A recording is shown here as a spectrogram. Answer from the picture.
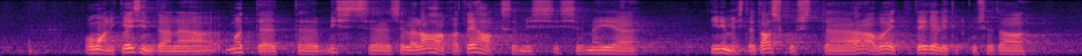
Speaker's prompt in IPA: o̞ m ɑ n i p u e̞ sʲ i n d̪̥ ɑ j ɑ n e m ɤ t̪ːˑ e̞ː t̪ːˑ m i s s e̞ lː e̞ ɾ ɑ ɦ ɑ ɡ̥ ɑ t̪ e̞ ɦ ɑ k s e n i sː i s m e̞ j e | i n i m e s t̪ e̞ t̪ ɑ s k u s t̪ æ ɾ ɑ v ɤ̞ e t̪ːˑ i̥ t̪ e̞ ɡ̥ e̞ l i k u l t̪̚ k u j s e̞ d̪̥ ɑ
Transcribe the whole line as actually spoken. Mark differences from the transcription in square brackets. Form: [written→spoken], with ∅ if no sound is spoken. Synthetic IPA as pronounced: o̞ m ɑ n i [p→k] u e̞ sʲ i n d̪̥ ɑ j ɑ n e m ɤ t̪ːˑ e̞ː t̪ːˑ m i s s e̞ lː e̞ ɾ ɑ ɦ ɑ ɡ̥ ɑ t̪ e̞ ɦ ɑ k s e [n→m] i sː i s m e̞ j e | i n i m e s t̪ e̞ t̪ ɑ s k u s t̪ æ ɾ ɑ v ɤ̞ e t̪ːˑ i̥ t̪ e̞ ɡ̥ e̞ l i k u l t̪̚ k u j s e̞ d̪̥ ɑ

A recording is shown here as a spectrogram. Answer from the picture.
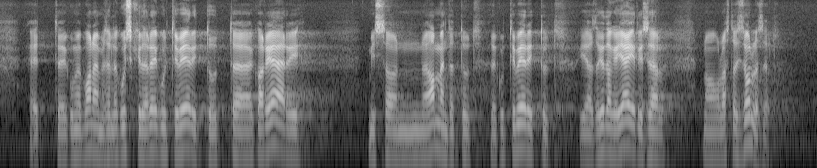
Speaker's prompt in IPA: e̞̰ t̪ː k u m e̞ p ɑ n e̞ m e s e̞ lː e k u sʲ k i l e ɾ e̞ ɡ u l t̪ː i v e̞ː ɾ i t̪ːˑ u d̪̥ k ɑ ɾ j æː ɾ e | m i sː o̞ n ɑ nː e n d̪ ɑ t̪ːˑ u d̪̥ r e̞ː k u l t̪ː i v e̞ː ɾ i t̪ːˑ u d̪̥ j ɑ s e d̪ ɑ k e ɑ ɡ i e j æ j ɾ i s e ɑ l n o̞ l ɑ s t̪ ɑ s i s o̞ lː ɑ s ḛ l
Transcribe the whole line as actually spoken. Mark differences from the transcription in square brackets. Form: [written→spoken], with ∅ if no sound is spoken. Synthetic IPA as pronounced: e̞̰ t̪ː k u m e̞ p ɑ n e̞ m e s e̞ lː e k u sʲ k i l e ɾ e̞ [ɡ→k] u l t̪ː i v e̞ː ɾ i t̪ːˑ u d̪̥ k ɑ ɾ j æː ɾ [e→i] | m i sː o̞ n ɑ [nː→mː] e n d̪ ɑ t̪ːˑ u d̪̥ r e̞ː k u l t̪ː i v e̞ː ɾ i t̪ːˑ u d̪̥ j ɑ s e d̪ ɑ k e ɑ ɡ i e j æ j ɾ i s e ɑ l n o̞ l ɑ s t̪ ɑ s i s o̞ lː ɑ s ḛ l

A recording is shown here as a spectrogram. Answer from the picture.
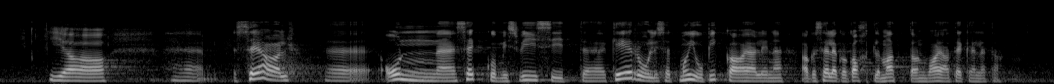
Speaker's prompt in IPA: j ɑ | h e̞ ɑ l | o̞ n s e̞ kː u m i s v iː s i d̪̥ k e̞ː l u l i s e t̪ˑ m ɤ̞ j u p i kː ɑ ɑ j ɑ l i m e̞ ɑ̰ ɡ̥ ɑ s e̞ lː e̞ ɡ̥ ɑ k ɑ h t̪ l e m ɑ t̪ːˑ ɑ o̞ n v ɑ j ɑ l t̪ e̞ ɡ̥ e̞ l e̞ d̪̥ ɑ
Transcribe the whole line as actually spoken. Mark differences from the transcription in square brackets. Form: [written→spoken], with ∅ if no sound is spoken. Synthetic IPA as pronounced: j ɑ | [h→s] e̞ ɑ l | o̞ n s e̞ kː u m i s v iː s i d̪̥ k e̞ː [l→ɾ] u l i s e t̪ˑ m ɤ̞ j u p i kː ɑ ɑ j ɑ l i [m→n] e̞ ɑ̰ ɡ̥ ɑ s e̞ lː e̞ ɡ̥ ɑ k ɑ h t̪ l e m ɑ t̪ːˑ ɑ o̞ n v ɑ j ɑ [l→∅] t̪ e̞ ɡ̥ e̞ l e̞ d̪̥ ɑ

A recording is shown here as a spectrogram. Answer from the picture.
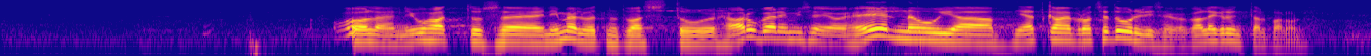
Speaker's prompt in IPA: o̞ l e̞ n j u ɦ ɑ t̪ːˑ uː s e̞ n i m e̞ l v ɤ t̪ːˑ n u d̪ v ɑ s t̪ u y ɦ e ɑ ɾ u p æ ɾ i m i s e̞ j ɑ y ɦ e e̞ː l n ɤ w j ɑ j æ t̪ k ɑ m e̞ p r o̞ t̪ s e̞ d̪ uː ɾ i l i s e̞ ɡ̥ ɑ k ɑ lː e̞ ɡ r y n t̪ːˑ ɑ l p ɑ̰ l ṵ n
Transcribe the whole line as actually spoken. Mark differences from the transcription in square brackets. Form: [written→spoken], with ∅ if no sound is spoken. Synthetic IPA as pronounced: o̞ l e̞ n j u ɦ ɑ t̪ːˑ [uː→u] s e̞ n i m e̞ l v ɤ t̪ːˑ n u d̪ v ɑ s t̪ u y ɦ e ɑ ɾ u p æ ɾ i m i s e̞ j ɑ y ɦ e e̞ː l n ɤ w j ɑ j æ t̪ k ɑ m e̞ p r o̞ t̪ s e̞ d̪ uː ɾ i l i s e̞ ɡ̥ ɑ k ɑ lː e̞ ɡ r y n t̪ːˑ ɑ l p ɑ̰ l ṵ n

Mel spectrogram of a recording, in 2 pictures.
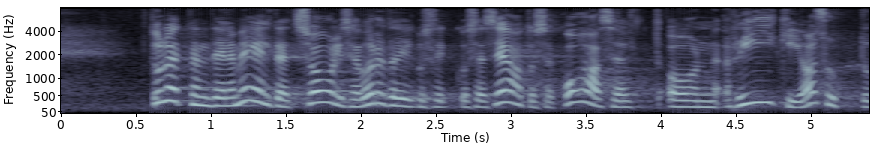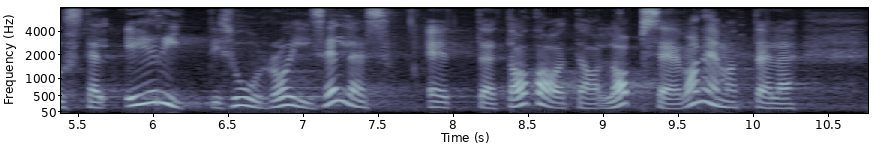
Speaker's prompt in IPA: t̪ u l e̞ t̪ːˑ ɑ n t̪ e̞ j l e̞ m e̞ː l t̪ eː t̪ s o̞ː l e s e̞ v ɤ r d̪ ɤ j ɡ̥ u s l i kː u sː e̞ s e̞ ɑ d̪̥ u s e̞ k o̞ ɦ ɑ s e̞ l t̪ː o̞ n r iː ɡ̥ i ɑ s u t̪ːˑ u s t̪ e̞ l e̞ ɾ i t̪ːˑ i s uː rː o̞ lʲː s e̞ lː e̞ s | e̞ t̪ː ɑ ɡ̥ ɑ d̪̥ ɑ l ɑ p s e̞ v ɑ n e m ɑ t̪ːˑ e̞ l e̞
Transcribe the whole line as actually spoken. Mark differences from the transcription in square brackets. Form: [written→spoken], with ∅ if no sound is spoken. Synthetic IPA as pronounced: t̪ u l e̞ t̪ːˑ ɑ n t̪ e̞ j l e̞ m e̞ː l [t̪→d̪] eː t̪ s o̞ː l [e→i] s e̞ v ɤ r d̪ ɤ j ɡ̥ u s l i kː u [sː→s] e̞ s e̞ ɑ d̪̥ u s e̞ k o̞ ɦ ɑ s e̞ l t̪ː o̞ n r iː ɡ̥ i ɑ s u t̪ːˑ u s t̪ e̞ l e̞ ɾ i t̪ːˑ i s uː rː o̞ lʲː s e̞ lː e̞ s | e̞ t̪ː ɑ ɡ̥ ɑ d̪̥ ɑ l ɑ p s e̞ v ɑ n e m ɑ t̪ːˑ e̞ l e̞

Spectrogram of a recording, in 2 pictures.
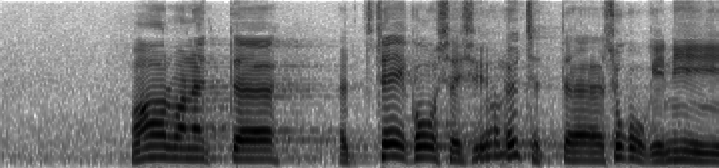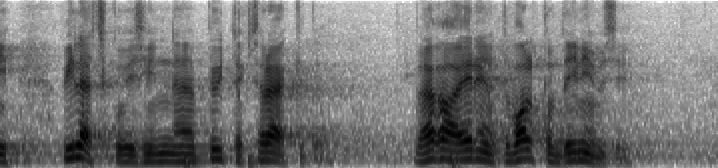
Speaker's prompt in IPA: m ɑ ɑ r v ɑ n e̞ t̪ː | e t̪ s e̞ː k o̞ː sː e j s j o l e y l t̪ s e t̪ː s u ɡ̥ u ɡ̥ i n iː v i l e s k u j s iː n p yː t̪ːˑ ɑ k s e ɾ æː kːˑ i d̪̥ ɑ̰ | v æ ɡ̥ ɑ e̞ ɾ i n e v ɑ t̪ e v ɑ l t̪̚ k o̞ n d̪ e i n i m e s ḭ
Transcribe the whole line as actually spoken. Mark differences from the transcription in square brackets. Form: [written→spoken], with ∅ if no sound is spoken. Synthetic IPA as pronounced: m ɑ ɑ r v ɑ n e̞ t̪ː | e t̪ s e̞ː k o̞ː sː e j s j o l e y l t̪ s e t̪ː s u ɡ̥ u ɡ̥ i n iː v i l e s k u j s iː n p yː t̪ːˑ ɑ k s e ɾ æː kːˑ i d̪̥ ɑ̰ | v æ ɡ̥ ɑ e̞ ɾ i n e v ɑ t̪ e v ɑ l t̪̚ k o̞ n d̪ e i n i m e s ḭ

